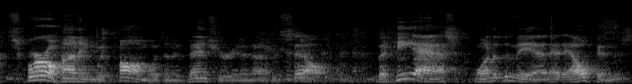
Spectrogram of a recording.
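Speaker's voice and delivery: normal talking voice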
